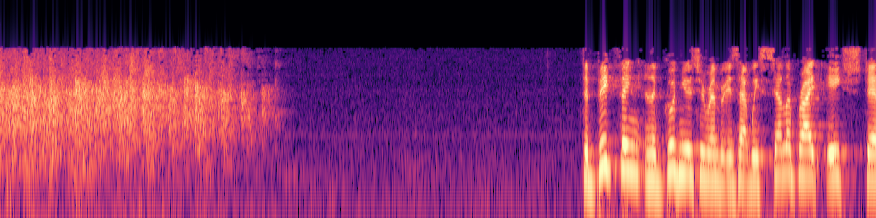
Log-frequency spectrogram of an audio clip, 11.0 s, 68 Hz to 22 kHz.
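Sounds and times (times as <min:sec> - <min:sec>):
audience applause: 0:00.0 - 0:03.6
speech: 0:07.3 - 0:10.9.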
